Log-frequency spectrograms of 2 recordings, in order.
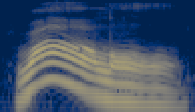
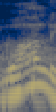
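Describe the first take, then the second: First: It is said in a Wall-E robot voice. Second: It is said in his normal voice.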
